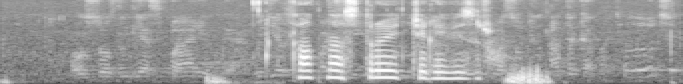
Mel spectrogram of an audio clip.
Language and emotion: Russian, neutral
